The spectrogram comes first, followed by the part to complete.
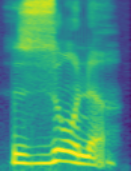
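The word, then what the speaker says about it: Sonne: डिजोना सूरज एक मिनट सोने नहीं जोना यह तो दूसरा बड़ा ट्विस्ट लग रहा है।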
